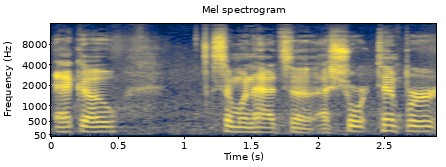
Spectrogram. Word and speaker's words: Echo: Sometimes I call it Eco or Echo, Echo, but it's Echo.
